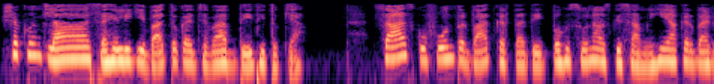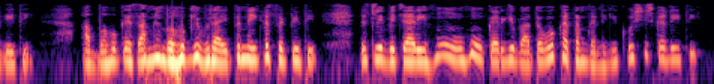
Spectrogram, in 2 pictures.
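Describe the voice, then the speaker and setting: A woman's voice: medium pitch, normal speed, dry recording. Woman narrating a story, muffled recording.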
